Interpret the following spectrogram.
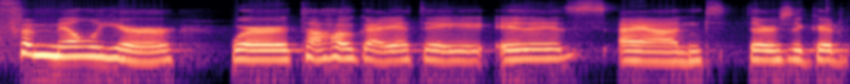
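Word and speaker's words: Tajogaite: just popped up uh it was given the name Taho gay which I believe is the correct pronunciation um almost none of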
